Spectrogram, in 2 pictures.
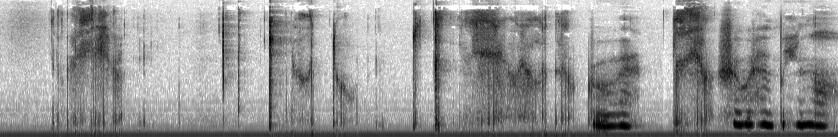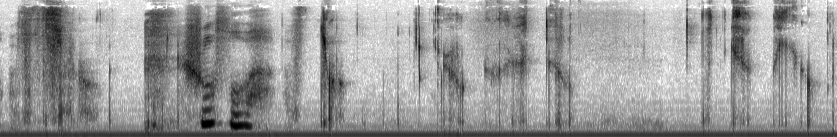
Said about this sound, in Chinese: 首先，我会把一块冰块含在嘴里。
